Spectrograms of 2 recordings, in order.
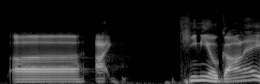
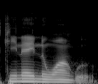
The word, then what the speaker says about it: Kene Nwangwu: Vikings, Kini Ogane, is that how you say his name?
